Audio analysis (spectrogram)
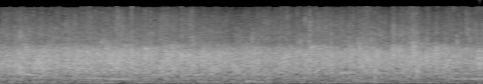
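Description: Sustained audience applause, a dense steady wash of many hands clapping at an even, fairly loud level throughout, with no voices standing out.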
